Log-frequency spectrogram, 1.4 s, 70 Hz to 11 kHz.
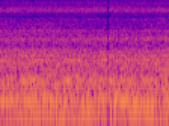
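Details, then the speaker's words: Old Glow Worm Micron 50FF boiler after repair: steady, even fan hum with low drone and soft airy hiss, no squeal or whine; the stiff fan motor shaft was freed with WD40, ending the whirring and intermittent no-start. "all right it sounds a lot better doesn't have that like pitch kind of squeal"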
